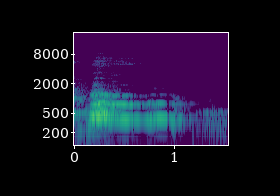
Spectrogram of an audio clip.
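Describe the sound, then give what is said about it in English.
A dog gives one drawn-out, howling bark that sags slightly in pitch and then trails off into a fainter whine, fairly quiet and with no voices. “That's my dog watching Air Buddies.”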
